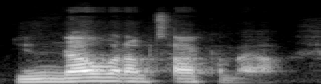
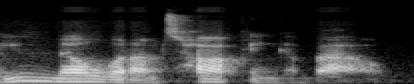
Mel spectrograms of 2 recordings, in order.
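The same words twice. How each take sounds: First: Louder and fast, pressing the point; insistent repeat. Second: Said in the usual way. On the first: Retold or imitated. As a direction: push it harder the second time. Repeated quote, pushed harder.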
